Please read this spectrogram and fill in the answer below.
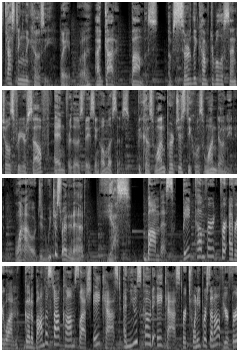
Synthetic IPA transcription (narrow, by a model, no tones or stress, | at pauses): ɡ̥ʌstɪ̃ŋlikʰoʊzḭweɪt̚wʌ̰t̚ʔaɪɡɑɾɪ̰t̚b̥ɑ̃mbəs | əb̥sɜ˞dˡlikʰʌ̃ɱftə˞bl̩ˠəsɛ̃nʃl̩ˠz̥fə˞jə˞sɛlˠfɨ̃nfə˞ðoʊz̥feɪsɪ̃ŋɦõʊ̃mləsnɨ̰sb̥ɨkʰʌzwʌ̃npʰɜ˞t͡ʃɨstikʰwəzwʌ̃ndõʊ̃nḛɪɾɨ̰d̥̚waʊdɨd̚wid͡ʒʌst̚ɹaɪɾɨ̃næ̰d̥jɛ̰s | bɑ̃mbɨsb̥ɪɡ̚kʰʌ̃ɱfə˞t̚fə˞ʔɛvɹiwʌ̃nɡoʊɾɨbɑ̃mbəsd̥ɑt̚kʰɑ̃mslæʃeɪkʰæstɨ̃njʉz̥kʰoʊɾeɪkʰæstfə˞tʰw̥ɛ̃ɾ̃ipʰə˞sɛ̃ɾ̃tɔfjə˞fɜ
